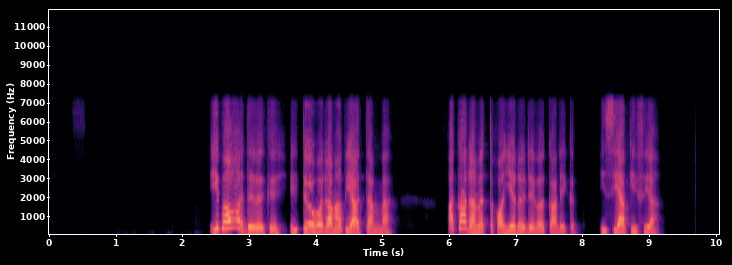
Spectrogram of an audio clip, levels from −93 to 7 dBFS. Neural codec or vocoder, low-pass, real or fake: codec, 16 kHz, 0.3 kbps, FocalCodec; 7.2 kHz; fake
